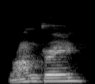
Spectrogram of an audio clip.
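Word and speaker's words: Rhamondre: Leading rusher for the Patriots was Ramondre Stevenson. That's how you say it. Ramondre Stevenson.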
